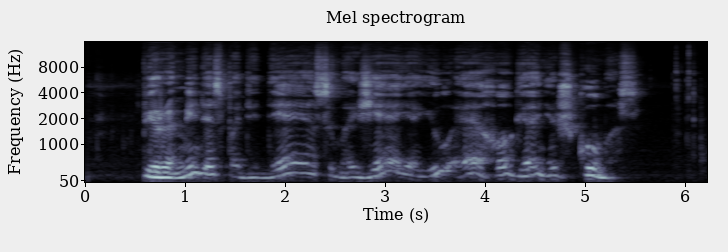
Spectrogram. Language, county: Lithuanian, Vilnius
